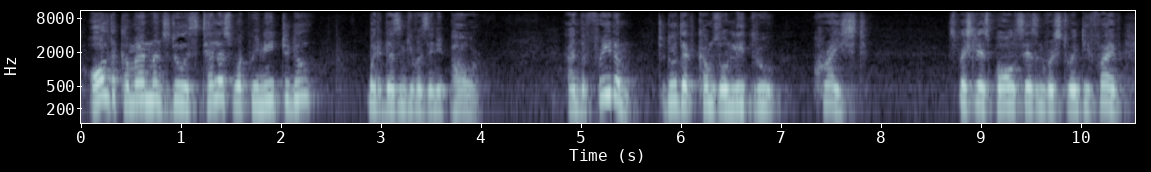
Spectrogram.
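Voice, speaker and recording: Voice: medium pitch, warm tone, husky. A pastor preaching an expository sermon in an earnest, teacherly way, repeating key words for emphasis.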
